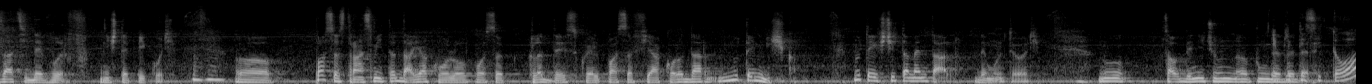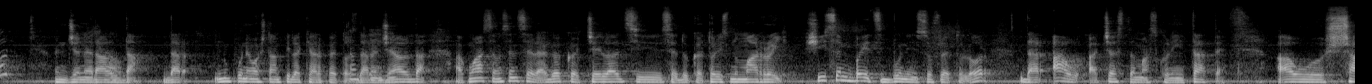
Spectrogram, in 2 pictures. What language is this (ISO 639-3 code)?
ron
